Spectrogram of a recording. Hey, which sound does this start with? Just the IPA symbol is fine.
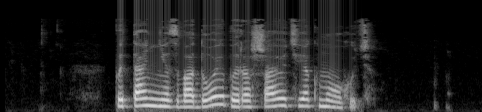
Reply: p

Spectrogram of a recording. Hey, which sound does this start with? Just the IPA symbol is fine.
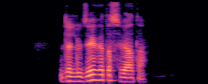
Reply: d̪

